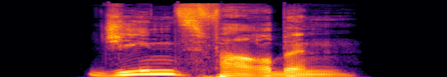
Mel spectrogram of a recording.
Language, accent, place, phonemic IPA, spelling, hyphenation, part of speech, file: German, Germany, Berlin, /ˈd͡ʒiːnsˌfaʁbən/, jeansfarben, jeans‧far‧ben, adjective, De-jeansfarben.ogg
- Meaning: having the colour of blue jeans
